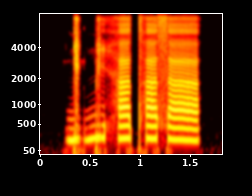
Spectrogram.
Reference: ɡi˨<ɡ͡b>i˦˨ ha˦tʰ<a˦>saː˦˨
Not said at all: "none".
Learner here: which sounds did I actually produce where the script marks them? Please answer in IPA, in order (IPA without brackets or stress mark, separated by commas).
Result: ɡ͡b, a˦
